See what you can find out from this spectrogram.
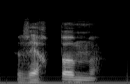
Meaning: apple-green
- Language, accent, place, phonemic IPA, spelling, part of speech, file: French, France, Lyon, /vɛʁ pɔm/, vert pomme, adjective, LL-Q150 (fra)-vert pomme.wav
